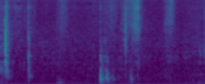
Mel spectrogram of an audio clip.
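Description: Paper being handled and set down on a tabletop: a few light taps and rustles of scrapbook paper and card, the clearest about a second in.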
